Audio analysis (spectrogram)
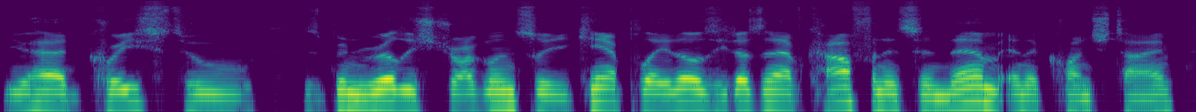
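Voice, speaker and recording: A man's voice: medium pitch, steady tone, moderate pace, darkish tone, no room sound. A middle-aged or older man gives conversational color analysis on sports radio. His voice sits in the middle range and he speaks bluntly, with emphatic, colloquial phrasing. The sound is dry and close. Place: indoor arena broadcast position.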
